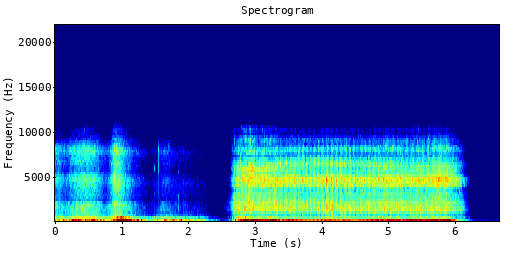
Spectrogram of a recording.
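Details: A sleeping dog snoring: a rough, rumbling snore with low fluttering snorts, uneven at first, then one long steady drawn-out snore.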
